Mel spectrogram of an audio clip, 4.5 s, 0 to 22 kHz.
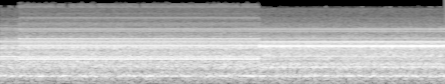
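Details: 3D printer cooling fan driven by PWM (rapid on/off power switching sets fan speed): steady high-pitched whine of several fixed tones over soft fan hiss, the annoying PWM switching noise the owner sets out to eliminate.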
